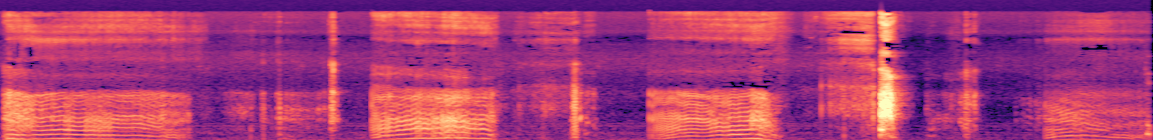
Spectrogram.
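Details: Puppy Peter, urged to say "mom", repeats a wobbling, moaning growl four times, each lasting one to two seconds with a rising and falling tone, separated by silences, with one sharp click.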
